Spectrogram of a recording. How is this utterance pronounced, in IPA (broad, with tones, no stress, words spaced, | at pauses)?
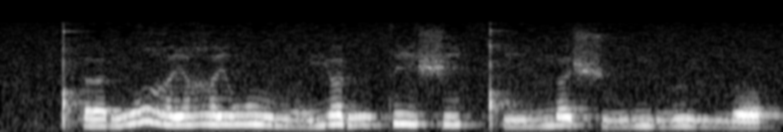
ǃʰə˨ɾṳ˧˥ ʁi˧˥ʁi˥wu˥˨və̤˨ jə˥˨ɾṳ˥˨ti˥˨ʃi˧˥ ǃʼi˨ŋə˥ ʃṳ˧˥ŋṳ˧˥li̤˥˨o̯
